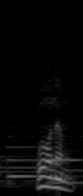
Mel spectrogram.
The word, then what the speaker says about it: Onam: this is how we pronounce the name wam wam wam the traditional white wam SAR pum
